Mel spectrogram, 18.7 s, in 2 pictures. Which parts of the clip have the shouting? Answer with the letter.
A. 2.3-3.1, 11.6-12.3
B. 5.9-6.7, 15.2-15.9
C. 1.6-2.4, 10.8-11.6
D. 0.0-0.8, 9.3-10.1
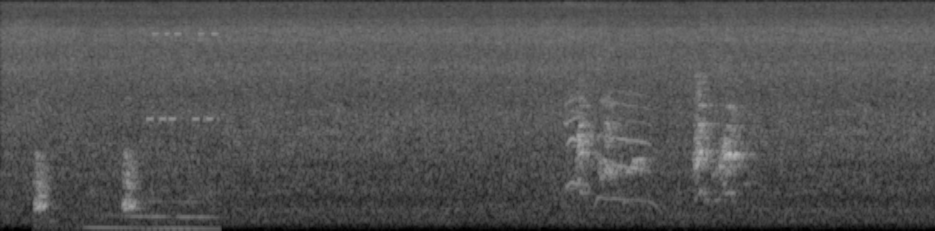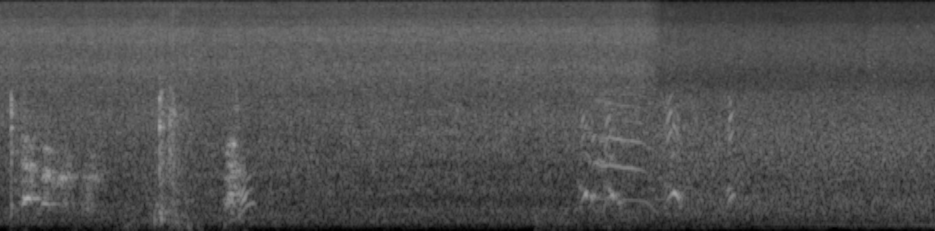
B.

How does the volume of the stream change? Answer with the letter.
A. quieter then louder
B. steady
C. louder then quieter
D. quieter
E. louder
B.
